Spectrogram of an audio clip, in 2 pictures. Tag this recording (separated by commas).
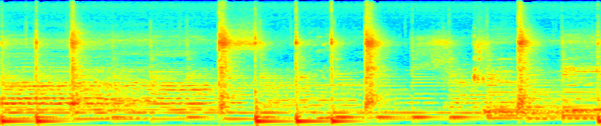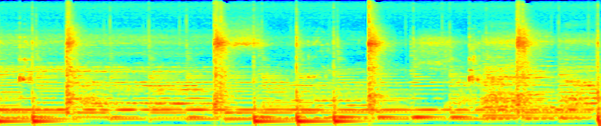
Music, Human voice, Guitar, Musical instrument, Plucked string instrument, Acoustic guitar, Percussion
